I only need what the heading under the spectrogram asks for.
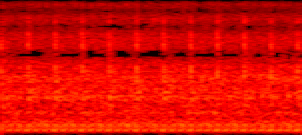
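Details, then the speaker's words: Mazda idling after a dealer lifter job: sharp, even ticking about seven per second over steady idle, louder once warm, absent before the repair; source not yet determined. "That's what it sounds like after I got the car back from the Mazda dealer. Once it warms up, it gets louder. It wasn't like that before."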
